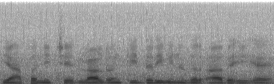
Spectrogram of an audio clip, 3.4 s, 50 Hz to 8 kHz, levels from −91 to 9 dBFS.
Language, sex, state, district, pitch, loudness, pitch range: Hindi, male, Chandigarh, Chandigarh, 115 Hz, -15 LUFS, 110-125 Hz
